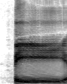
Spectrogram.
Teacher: that's mid-tone because it is a mid-class consonant with a long vowel and no final, a live syllable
